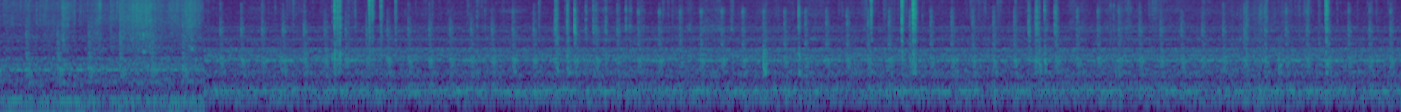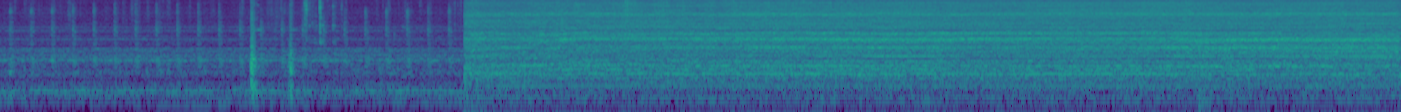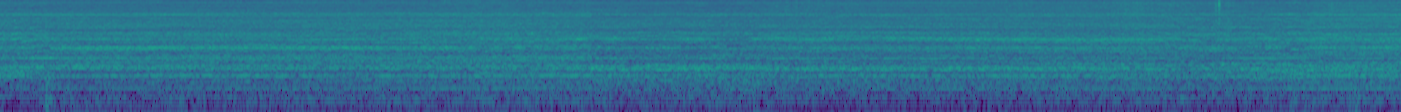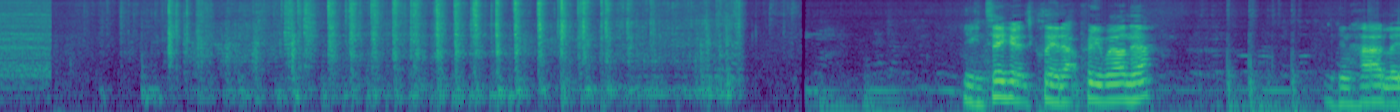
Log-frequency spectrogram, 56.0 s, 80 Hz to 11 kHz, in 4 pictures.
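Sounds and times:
hair dryer blowing: 0:18.6 - 0:42.6.

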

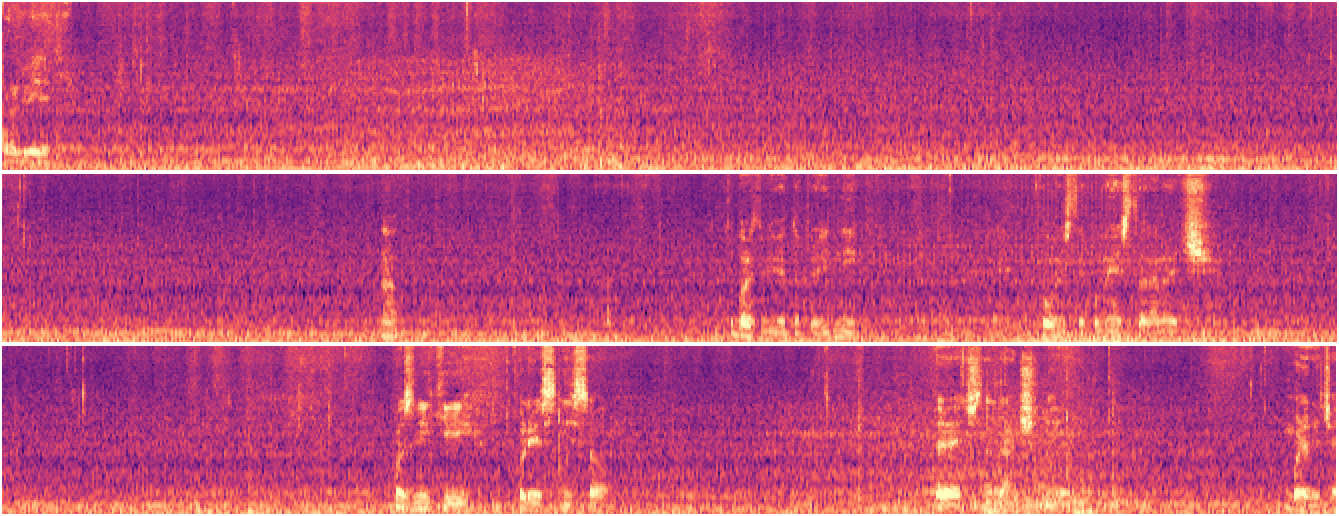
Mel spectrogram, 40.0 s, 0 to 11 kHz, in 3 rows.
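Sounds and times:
car interior engine and tyre rumble: 0:00.0 - 0:40.0.

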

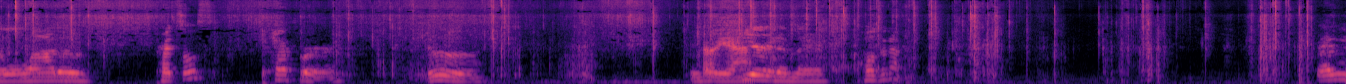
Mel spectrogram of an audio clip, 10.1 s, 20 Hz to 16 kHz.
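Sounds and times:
plastic snack bag crinkling: 0:00.0 - 0:10.0.

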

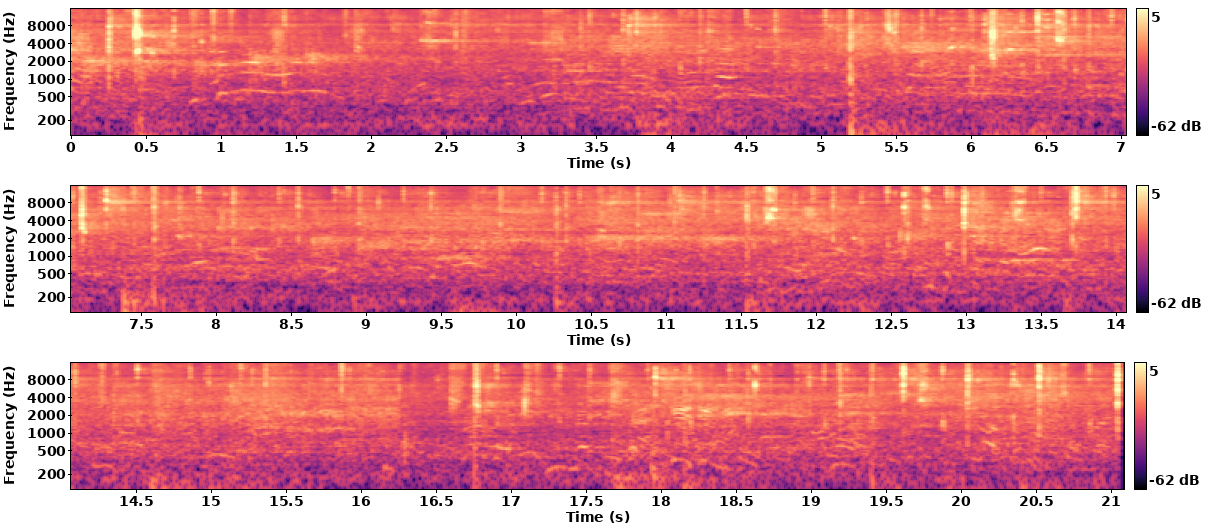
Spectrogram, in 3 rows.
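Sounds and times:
murmur of voices: 0:00.0 - 0:21.0.

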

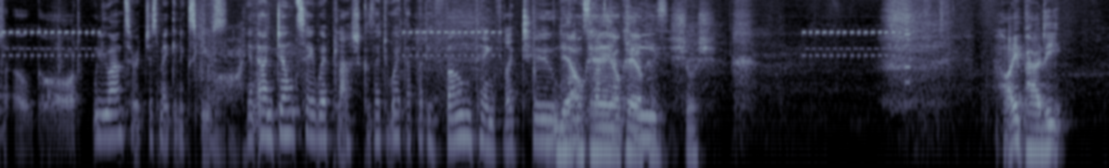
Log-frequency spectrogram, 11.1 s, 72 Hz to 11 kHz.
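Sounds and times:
phone ringtone trilling: 0:00.0 - 0:01.2, 0:03.9 - 0:05.2, 0:08.0 - 0:09.3.

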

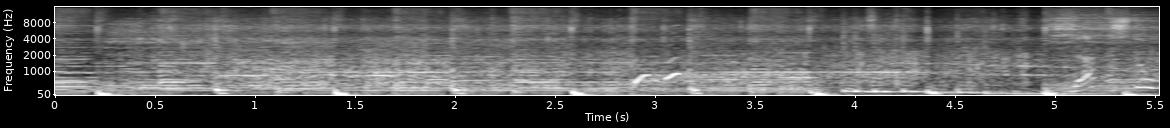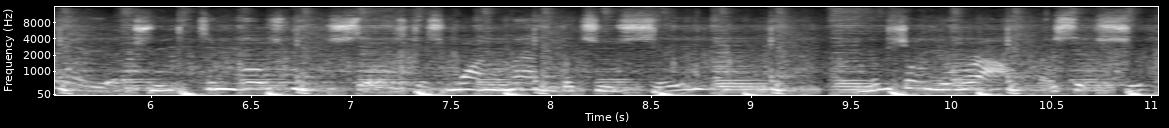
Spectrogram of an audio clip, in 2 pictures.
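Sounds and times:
instrumental band music: 0:00.0 - 0:11.0
electronic drum beat: 0:00.1 - 0:11.0.

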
